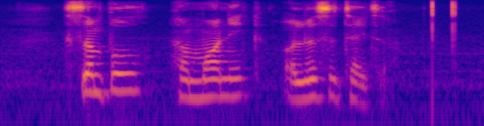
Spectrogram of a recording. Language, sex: English, male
